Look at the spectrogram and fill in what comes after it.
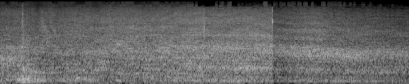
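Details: Central vacuum system with an intermittent hose switch, after a fix that bypasses the switching: steady, even rushing hiss with no cutting out or surging. Runs normally.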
